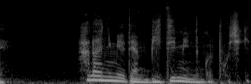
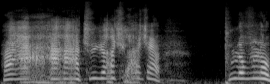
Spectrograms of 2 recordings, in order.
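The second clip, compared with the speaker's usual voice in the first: much higher, louder mock crying out "주여"; frantic mock prayer; 10 semitones higher, 7 dB louder, slower than usual. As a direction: ham up a desperate shouted prayer. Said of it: "그냥".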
